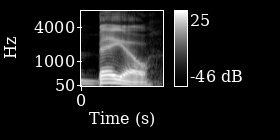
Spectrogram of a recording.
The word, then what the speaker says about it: Bello: It's a beo. Edward. Beo. Rhymes with mayo.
